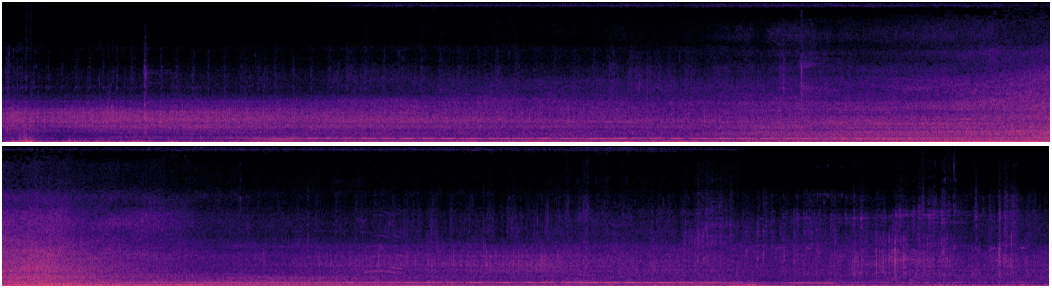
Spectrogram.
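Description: Wind rushes steadily past outdoors.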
